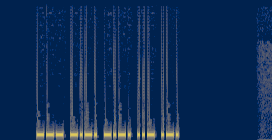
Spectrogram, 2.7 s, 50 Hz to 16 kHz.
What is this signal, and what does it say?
Morse code, heard as a keyed tone, about 53 wpm, 700 Hz. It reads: OCCUR
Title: Sentences from Top 900 Words - New Word Drill - 50wpm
